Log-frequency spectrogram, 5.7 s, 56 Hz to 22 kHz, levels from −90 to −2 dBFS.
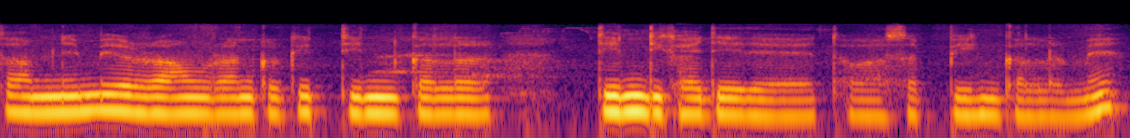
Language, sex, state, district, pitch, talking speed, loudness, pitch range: Hindi, female, Arunachal Pradesh, Papum Pare, 165 Hz, 180 wpm, -17 LUFS, 155-175 Hz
